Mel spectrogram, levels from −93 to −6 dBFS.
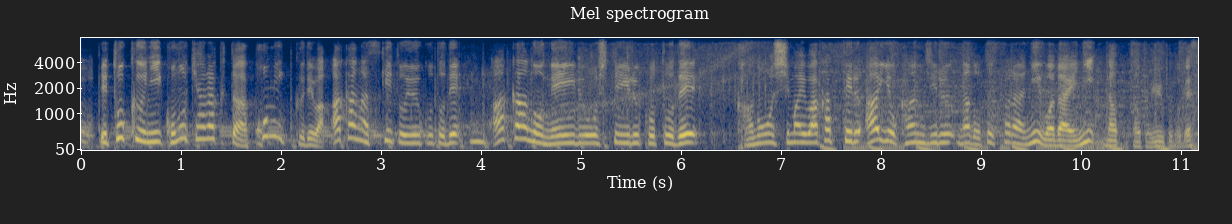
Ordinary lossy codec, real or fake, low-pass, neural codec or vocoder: Opus, 16 kbps; real; 7.2 kHz; none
